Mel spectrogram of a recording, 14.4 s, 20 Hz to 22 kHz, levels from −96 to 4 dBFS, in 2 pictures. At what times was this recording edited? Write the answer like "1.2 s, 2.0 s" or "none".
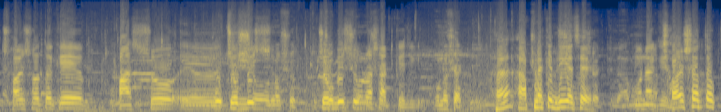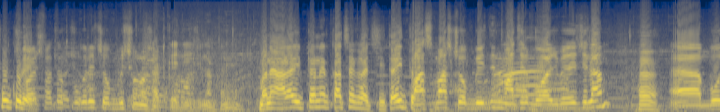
9.2 s, 11.3 s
